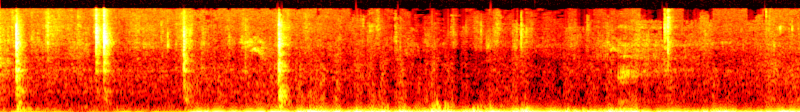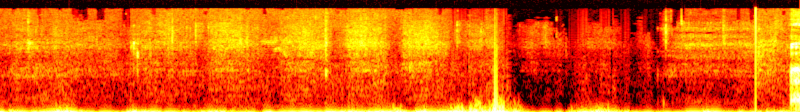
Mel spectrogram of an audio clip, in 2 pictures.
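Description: A loud, gusty low rumble buffeting the microphone from about a second in until near the end, with a few sharp clicks of pliers working a spring hose clip on a coolant pipe.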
